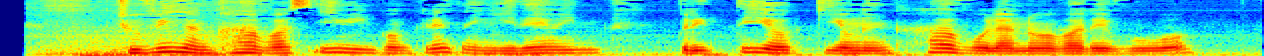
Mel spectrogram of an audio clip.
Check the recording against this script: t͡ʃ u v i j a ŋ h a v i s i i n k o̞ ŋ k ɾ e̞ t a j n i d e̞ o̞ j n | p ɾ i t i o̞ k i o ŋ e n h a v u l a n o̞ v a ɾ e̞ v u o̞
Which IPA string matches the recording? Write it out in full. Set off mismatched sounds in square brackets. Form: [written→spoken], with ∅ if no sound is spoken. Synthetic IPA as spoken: t͡ʃ u v i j a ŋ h a v [i→a] s i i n k o̞ ŋ k ɾ e̞ t a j n i d e̞ o̞ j n | p ɾ i t i o̞ k i o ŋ e n h a v u l a n o̞ v a ɾ e̞ v u o̞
